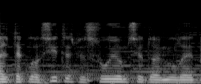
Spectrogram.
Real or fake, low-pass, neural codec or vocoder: real; 7.2 kHz; none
